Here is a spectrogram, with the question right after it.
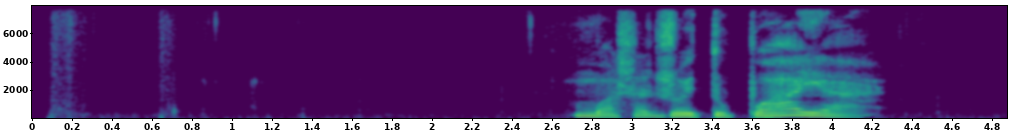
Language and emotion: Russian, angry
